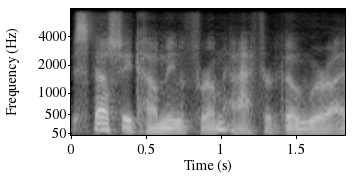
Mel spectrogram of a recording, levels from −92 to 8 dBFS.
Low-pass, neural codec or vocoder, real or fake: 7.2 kHz; codec, 16 kHz, 0.5 kbps, FreqCodec, larger model; fake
